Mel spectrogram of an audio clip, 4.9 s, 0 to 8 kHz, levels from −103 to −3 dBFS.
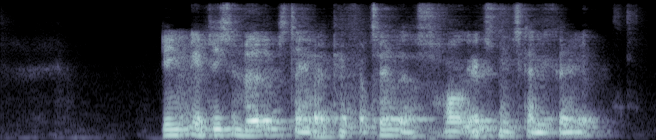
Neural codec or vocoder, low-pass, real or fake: codec, 44.1 kHz, 2.6 kbps, DAC; 7.2 kHz; fake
